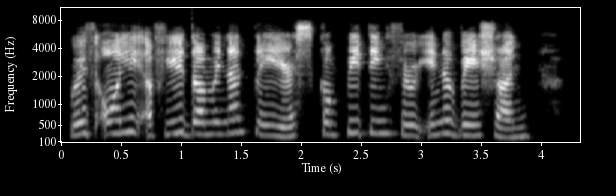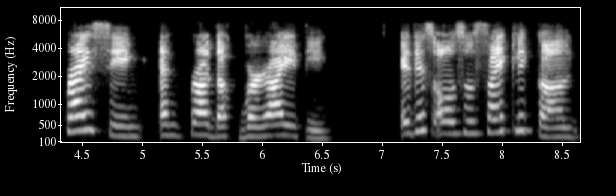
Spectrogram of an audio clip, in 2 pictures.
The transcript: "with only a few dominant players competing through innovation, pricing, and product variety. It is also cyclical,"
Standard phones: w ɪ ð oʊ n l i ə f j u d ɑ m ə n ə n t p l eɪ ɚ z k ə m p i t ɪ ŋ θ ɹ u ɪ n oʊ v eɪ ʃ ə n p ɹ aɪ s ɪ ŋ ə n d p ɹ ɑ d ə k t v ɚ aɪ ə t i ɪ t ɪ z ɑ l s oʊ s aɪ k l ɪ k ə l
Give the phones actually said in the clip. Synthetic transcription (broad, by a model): w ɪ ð oʊ n l i ə f j u d ɑ m ə n ə n t p l eɪ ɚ s k ə m p i t ɪ ŋ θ ɹ u ɪ n oʊ v eɪ ʃ ə n p ɹ aɪ s ɪ ŋ ə n d p ɹ ɑ d ə k t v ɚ aɪ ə t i ɪ t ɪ s ɑ l s oʊ s aɪ k l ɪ k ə l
